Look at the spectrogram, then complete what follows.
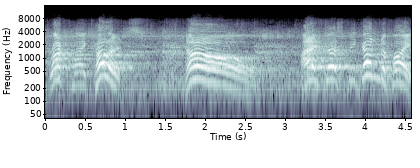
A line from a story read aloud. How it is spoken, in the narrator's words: John Paul Jones shouts back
